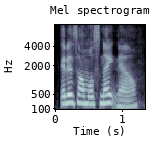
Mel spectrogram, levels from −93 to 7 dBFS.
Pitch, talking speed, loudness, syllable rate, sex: 205 Hz, 220 wpm, -17 LUFS, 5.2 syllables/s, female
